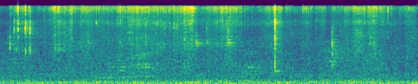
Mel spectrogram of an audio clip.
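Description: Cats chewing crunchy fried snack sticks: irregular crisp crunches and clicks, the sharpest one just before three seconds in.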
